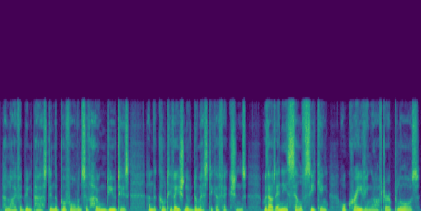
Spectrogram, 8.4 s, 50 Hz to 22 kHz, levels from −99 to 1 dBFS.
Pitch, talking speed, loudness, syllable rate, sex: 110 Hz, 180 wpm, -19 LUFS, 6.0 syllables/s, male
